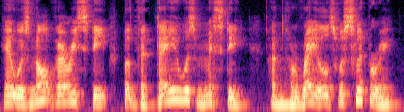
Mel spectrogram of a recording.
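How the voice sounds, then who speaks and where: A man's voice: fairly high pitch, animated, moderate pace, fairly bright tone, slightly rough. A man reading a storybook aloud and putting on voices for the engines and coaches. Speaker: storybook narrator.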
